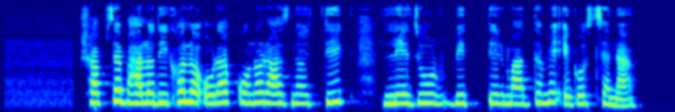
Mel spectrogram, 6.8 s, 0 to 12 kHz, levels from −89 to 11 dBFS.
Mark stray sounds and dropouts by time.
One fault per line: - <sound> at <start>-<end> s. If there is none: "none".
none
